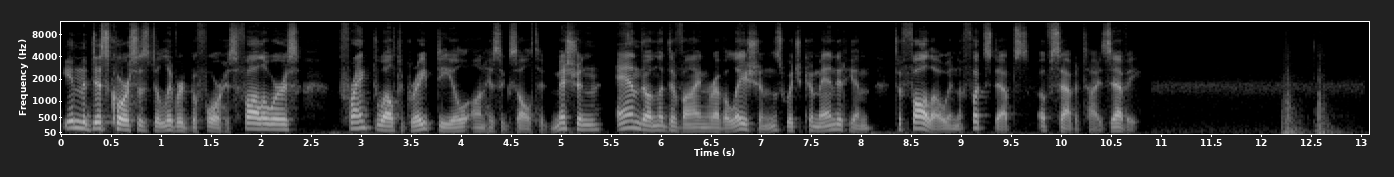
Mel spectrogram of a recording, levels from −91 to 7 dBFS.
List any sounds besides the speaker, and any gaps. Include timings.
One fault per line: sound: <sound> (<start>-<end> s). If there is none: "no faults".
sound: thud (12.2-12.9 s)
